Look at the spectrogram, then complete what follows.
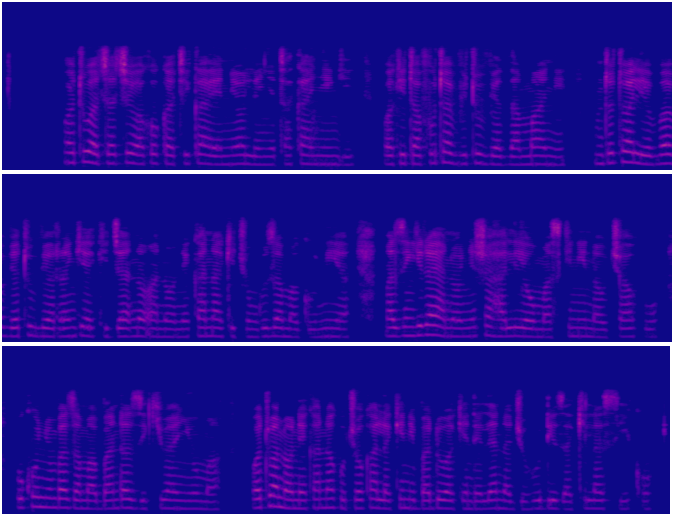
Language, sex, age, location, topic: Swahili, female, 18-24, Nairobi, government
